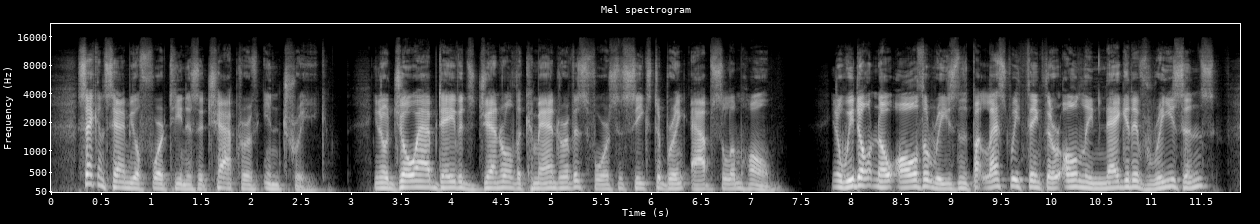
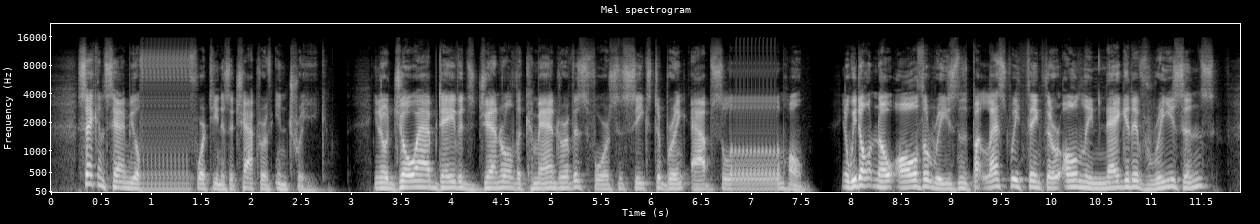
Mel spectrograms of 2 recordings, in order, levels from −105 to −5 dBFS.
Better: first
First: none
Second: audio freezing; at 1 s and at 7 s

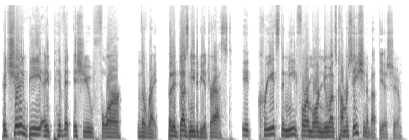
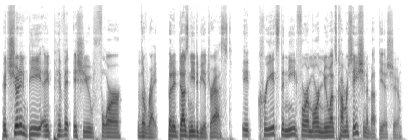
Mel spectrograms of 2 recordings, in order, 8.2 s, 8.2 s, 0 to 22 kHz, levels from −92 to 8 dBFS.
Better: second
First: distortion; slight; 4% of the sound clipped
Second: none

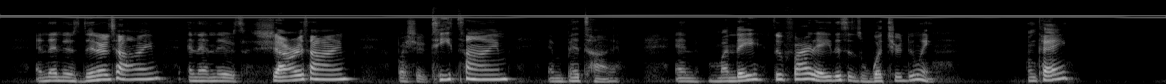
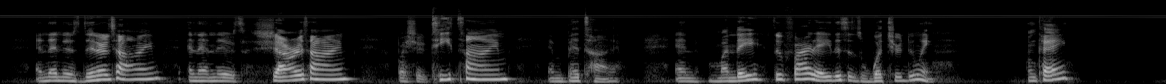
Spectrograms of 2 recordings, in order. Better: second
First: high-pitched whine; loud; throughout; 10 kHz, 5 dB below the speech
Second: high-pitched whine; faint; throughout; 10 kHz, 30 dB below the speech

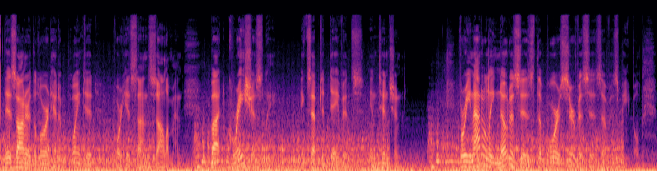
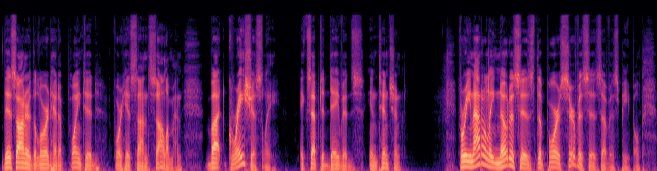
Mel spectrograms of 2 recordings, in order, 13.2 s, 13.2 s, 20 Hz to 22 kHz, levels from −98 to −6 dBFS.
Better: second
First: low rumble; loud; throughout; 7 dB below the speech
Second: none

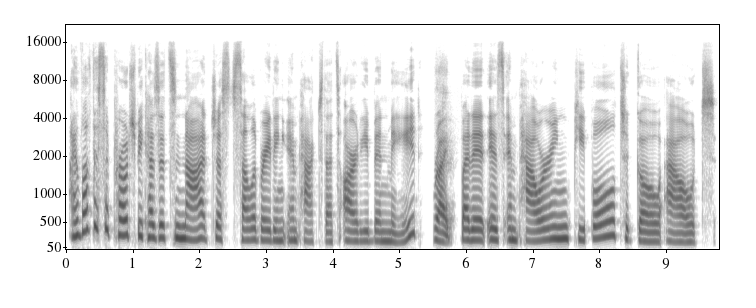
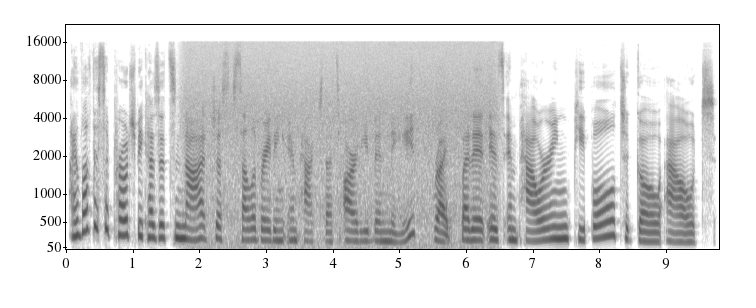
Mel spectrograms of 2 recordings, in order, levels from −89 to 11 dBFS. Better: first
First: none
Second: hiss; noticeable; from 1.5 to 6.5 s; 10 dB below the speech

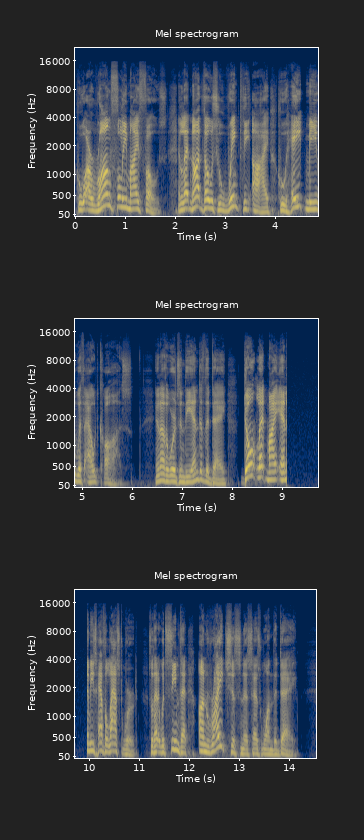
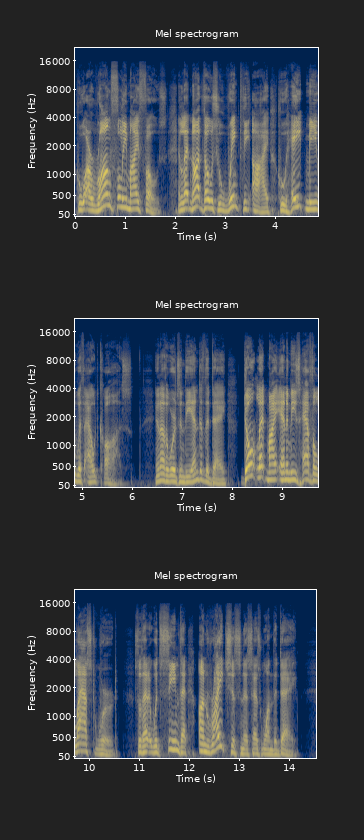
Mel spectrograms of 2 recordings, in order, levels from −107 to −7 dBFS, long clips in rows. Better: second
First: audio freezing; at 9 s for 1 s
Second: none

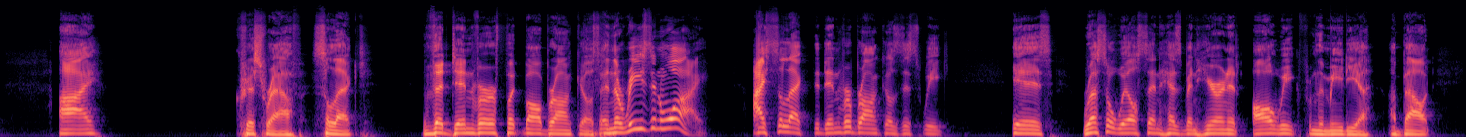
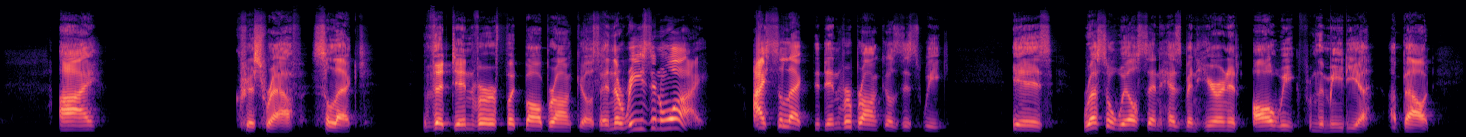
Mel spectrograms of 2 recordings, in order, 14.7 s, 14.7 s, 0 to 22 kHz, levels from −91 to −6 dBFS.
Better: first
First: none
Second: thin; very; fading below 400 Hz

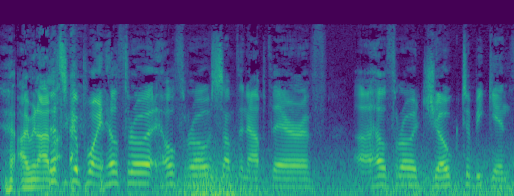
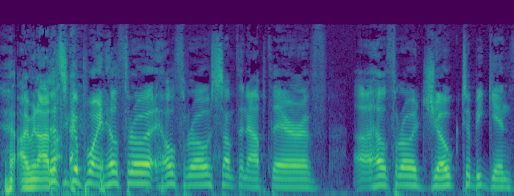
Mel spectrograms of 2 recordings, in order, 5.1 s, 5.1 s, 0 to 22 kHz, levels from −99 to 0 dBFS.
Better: second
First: wind noise on the microphone; occasional gusts; 20 dB below the speech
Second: none

